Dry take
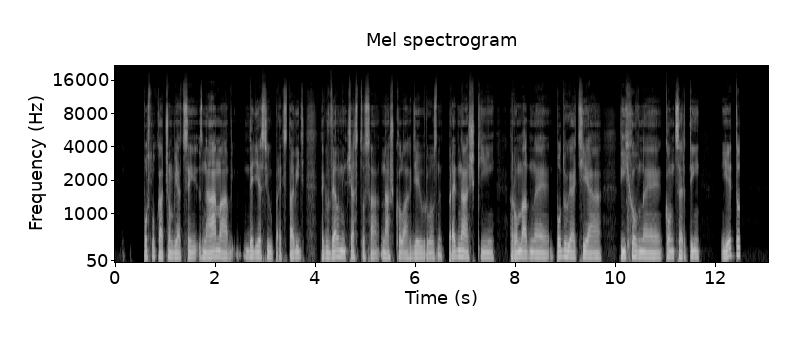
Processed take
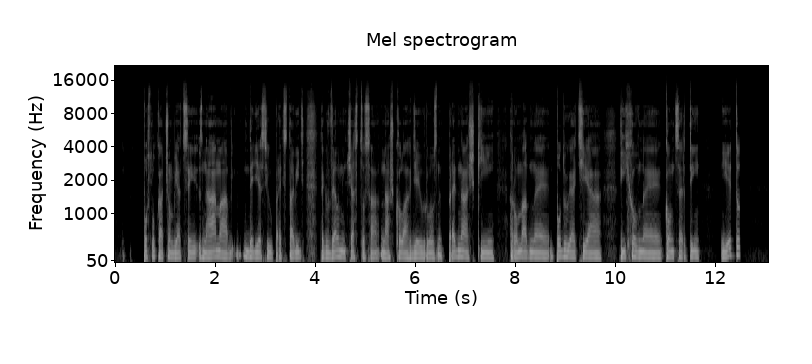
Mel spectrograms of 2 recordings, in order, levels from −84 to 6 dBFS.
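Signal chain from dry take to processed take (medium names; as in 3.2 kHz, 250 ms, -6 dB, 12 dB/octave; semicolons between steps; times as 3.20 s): compression 10:1, threshold -31 dBFS, peak gain reduction 16.5 dB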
